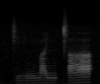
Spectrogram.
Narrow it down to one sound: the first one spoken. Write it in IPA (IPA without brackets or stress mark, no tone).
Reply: c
